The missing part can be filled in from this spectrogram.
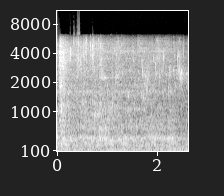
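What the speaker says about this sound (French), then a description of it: "On rince ça." Tap water runs steadily as something is rinsed beneath it at a kitchen sink, a continuous close hiss and splatter that fades slightly over a few seconds.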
